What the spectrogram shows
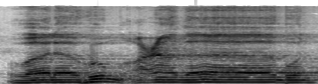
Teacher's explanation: Maka ini termasuk bacaan idhar, harus dibaca jelas. Mimnya tidak boleh dipantulkan dan tidak boleh didengungkan, harus dibaca jelas.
